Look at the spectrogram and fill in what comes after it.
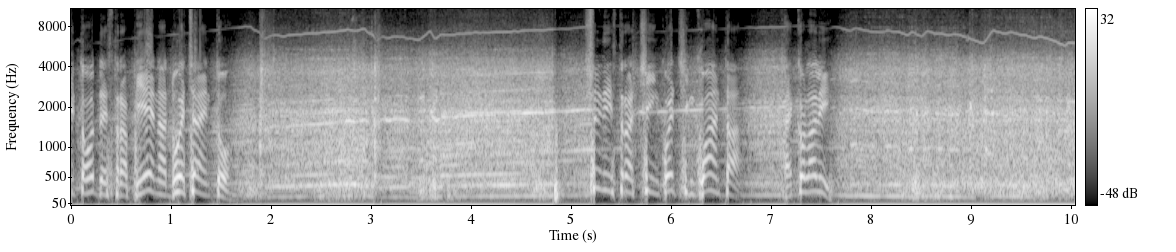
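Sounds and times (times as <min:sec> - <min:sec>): car engine at high revs: 0:00.0 - 0:10.0
gear shift pitch change: 0:00.0 - 0:10.0.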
